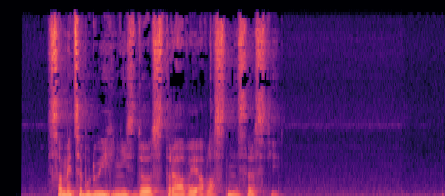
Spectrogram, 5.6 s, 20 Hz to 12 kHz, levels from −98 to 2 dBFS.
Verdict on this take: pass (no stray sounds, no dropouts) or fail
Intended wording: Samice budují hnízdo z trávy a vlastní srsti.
pass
